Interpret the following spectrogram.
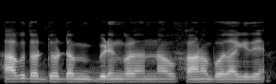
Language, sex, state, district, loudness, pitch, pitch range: Kannada, male, Karnataka, Koppal, -20 LUFS, 125 Hz, 120-130 Hz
